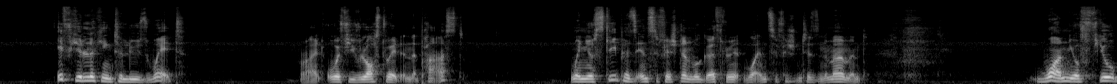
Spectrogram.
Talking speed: 175 wpm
